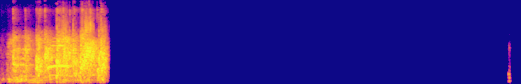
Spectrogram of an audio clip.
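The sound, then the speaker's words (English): A dense burst of audience applause given as a round of applause to Jesus at the close, many hands clapping at once, loud for about a second and a half before cutting off abruptly into silence, with one faint tap near the end. “I want to, if we can, just give a round of applause to Jesus.”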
